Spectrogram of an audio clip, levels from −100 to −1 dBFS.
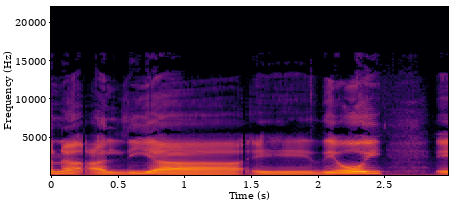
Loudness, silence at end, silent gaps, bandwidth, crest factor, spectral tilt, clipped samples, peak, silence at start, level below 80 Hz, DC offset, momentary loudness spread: -27 LUFS; 0 s; none; 13.5 kHz; 16 dB; -5.5 dB/octave; under 0.1%; -12 dBFS; 0 s; -58 dBFS; under 0.1%; 10 LU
